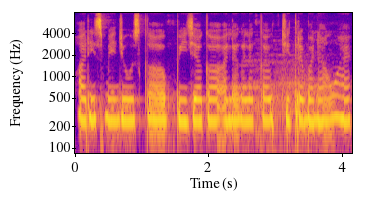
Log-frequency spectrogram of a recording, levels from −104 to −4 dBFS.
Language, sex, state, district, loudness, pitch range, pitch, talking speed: Hindi, female, Chhattisgarh, Raipur, -17 LUFS, 240-250 Hz, 245 Hz, 185 wpm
